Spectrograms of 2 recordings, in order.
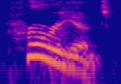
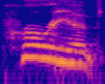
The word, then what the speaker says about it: prurient: And the word is prurient, P-R-U-R-I-E-N-T, prurient.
